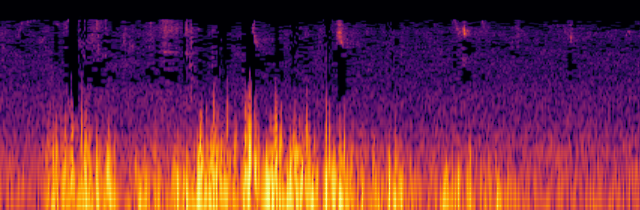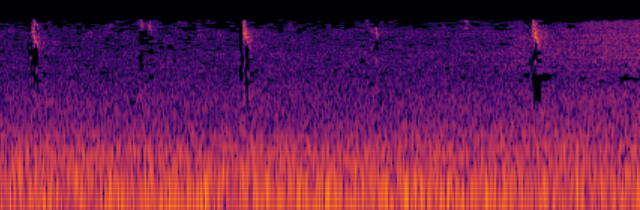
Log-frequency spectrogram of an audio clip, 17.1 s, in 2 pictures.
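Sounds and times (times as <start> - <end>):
low background noise: 0.0 - 17.0
high bird chirps: 6.0 - 12.5, 15.5 - 15.9.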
